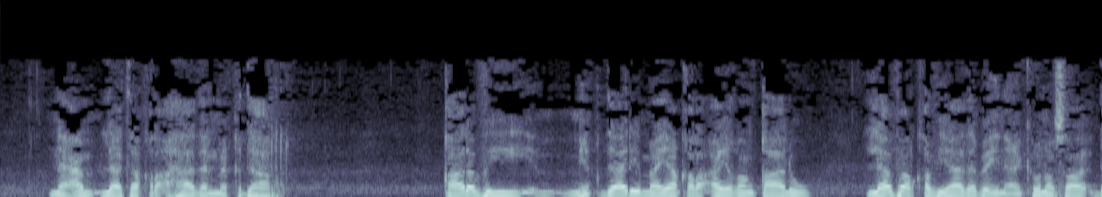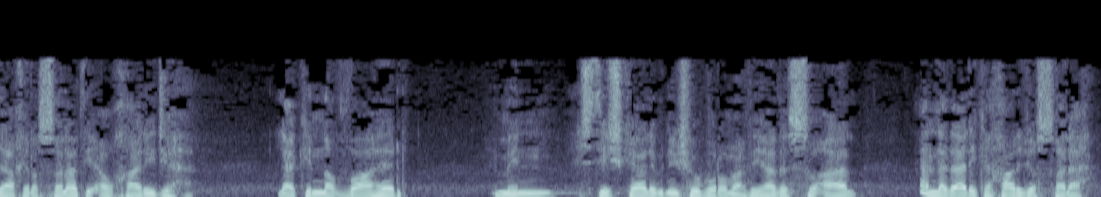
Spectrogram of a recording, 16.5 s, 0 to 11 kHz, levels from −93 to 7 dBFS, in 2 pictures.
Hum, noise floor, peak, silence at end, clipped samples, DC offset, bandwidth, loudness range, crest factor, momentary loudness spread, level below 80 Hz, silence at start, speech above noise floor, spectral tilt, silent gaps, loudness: none; -47 dBFS; -4 dBFS; 0.05 s; under 0.1%; under 0.1%; 8 kHz; 3 LU; 14 dB; 7 LU; -50 dBFS; 0.35 s; 31 dB; -6.5 dB/octave; none; -17 LUFS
